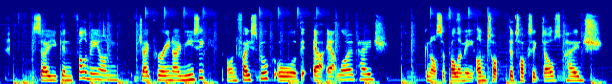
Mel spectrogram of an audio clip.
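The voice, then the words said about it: Speaks with a non-American accent. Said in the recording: “I really love your accent.”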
